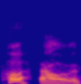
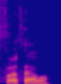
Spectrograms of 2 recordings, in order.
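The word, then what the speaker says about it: phthalo: P is silent on. It's not pthalo. It's fthallo.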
